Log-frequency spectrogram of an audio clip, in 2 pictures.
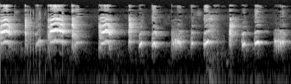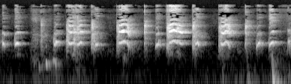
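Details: White cockatiel talking and singing, apparently repeating "cookie cookie": a rapid string of short, harmonic, squeaky syllables in quick bursts, some rising and falling, with brief pauses, indoors.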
